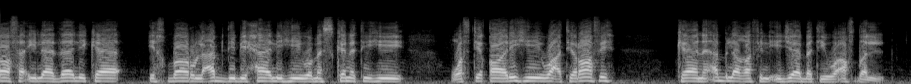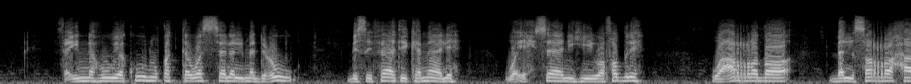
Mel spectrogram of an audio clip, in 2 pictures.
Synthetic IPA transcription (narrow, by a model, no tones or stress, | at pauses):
ɑːfaʔɪlaːðaːlɪka | ʔɪxbɑːɾˤʊlʕabd̪ɪbɪħaːlɪɦɪwamaskanat̪ɪɦɪ | wʔaft̪ɪqɑːɾɪɦɪwaʕt̪ɪɾˤɑːfɪh | kaːnaʔablaɣafilʔɪ̰d͡ʒaːbat̪ɪwaʔɑfd̪ˤɑl | faʔɪnːaɦʊjakuːnʊqɑd̪̚t̪awasːalalmad̪ʕuː | bɨsˤɨfaːt̪ɪkamaːlɪh | wa̰ʔɪħsaːnɪɦɪwɑfɑd̪ˤlɪh | wɑʕɑrˤːɑd̪ˤɑbalsˤɑrˤːɑħa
